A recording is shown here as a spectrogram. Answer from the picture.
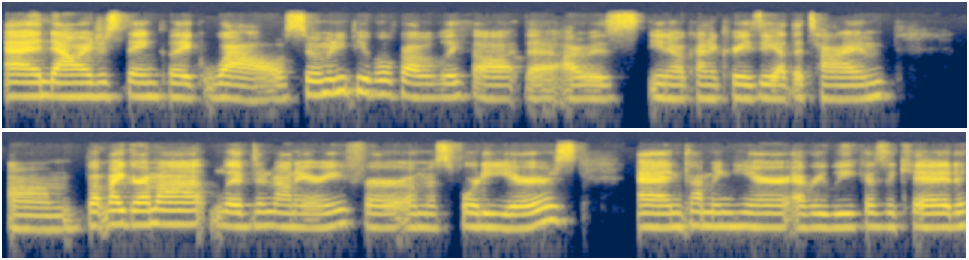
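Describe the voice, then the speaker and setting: Someone with an American accent talks in a monotone, flat intonation. The pace is moderate and the background quiet. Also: woman. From Maryland, Eldersburg; Maryland. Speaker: small business owner. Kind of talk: interview. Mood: warm, friendly. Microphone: video call.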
